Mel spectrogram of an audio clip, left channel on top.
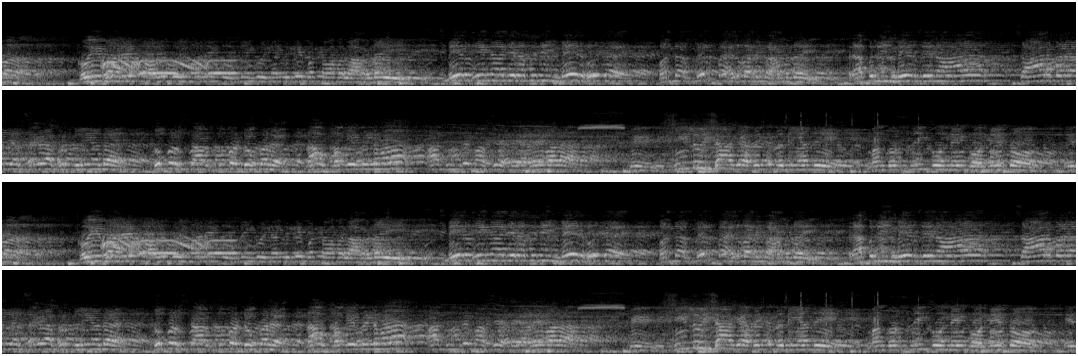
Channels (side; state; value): both; normal; correlation 0.92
